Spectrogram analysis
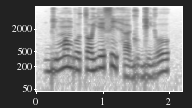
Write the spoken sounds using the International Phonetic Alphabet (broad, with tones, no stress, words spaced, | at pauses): ɡ͡bi˧ mɔ̃˦bo˧ tɔ˧ je˦ si˦˨ ha˨ɡu˨ɡi˨ jo˨˦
